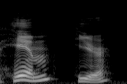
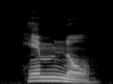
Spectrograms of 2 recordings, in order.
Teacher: when we change the word hymn to hymnal, the N has a sound again.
